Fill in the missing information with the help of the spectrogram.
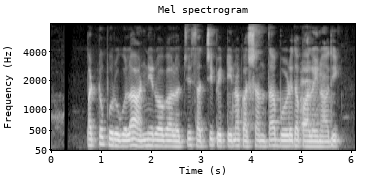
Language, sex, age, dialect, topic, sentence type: Telugu, male, 51-55, Southern, agriculture, statement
